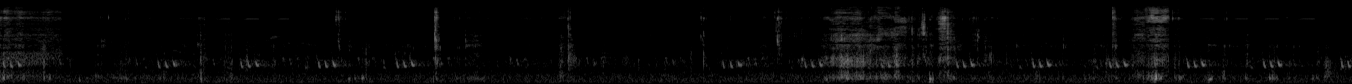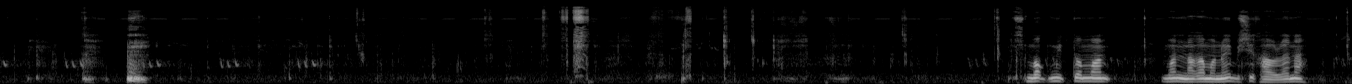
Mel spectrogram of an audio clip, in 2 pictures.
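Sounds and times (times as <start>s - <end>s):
man chewing food: 0.0s - 23.8s, 24.7s - 25.2s, 26.6s - 27.0s
faint repeating chirp: 6.6s - 8.4s, 9.6s - 17.0s.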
